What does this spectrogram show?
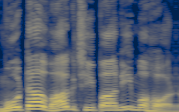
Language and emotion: Gujarati, neutral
